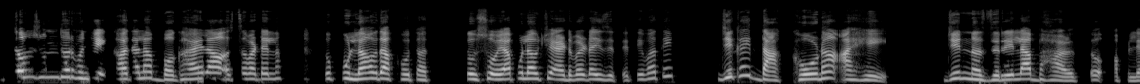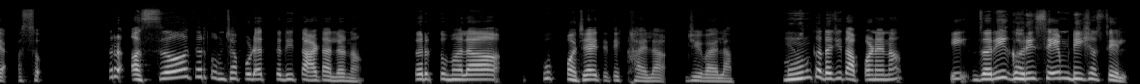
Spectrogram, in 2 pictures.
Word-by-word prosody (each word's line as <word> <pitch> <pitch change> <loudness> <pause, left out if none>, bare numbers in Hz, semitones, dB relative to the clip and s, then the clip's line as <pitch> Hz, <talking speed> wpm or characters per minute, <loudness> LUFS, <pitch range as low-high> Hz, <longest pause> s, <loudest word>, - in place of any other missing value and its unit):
एकदम 315 +11 +3
सुंदर 335 0 -1
म्हणजे 285 - +3
एखाद्याला 275 - +1
बघायला 240 +6 +2
असं 230 +3 -6
वाटेल 255 0 +1
ना, 275 - -7 0.5
तो - - -2
पुलाव 265 0 +4
दाखवतात. 235 -5 +2 0.4
तो 245 - +4
सोया 240 +1 +4
पुलावची 265 -1 +2
ॲडव्हर्टाईज 230 0 +2
येते 195 -1 -9
तेव्हा 255 +5 -4
ते 380 +1 -5 0.5
जे 320 - +5
काही 410 +4 -2
दाखवणं 245 - +3
आहे, 205 -5 0 0.6
जे 270 +3 +4
नजरेला 225 0 +3
भाळतं 200 -4 -4
आपल्या 180 -1 -7 0.2
असं, - - -12 0.7
तर 340 - -3 0.2
असं 275 - +1
जर 350 -1 -4
तुमच्या 275 -2 -6
पुढ्यात 245 -1 -2
कधी 235 0 -5
ताट 200 -2 +1
आलं 175 -4 -2
ना, 145 -2 -8 0.6
तर 240 +1 0
तुम्हाला 230 -1 +1 0.7
खूप 280 +1 -9
मजा 220 +1 +2
येते 200 -5 -4
ते 190 - -9
खायला, 155 -4 -7 0.3
जेवायला. 155 -5 -5 0.5
म्हणून 255 +7 +2
कदाचित 275 -4 0
आपण 225 -1 +1
आहे 225 - +2
ना, 235 +2 -4 0.5
की 275 - -5
जरी 245 +6 +5
घरी 270 -1 +2
सेम 275 +2 +1
डिश 260 -1 0
असेल, 210 - -2
240 Hz, 145 wpm, -24 LUFS, 210-270 Hz, 0.7 s, जे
